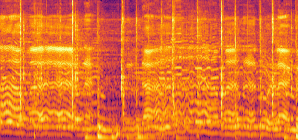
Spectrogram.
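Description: Carnatic vocal music in raga Kapi: a male voice sings with heavily ornamented, sliding pitch, over a steady tambura drone. Mridangam and ghatam strokes play along, with deep bending drum thuds and sharp slaps.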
